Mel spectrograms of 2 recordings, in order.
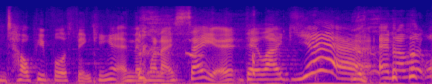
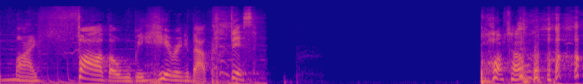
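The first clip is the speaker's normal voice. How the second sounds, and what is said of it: Malfoy character impression. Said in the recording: “do a Malfoy impression?”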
